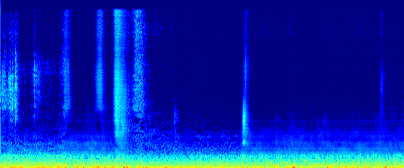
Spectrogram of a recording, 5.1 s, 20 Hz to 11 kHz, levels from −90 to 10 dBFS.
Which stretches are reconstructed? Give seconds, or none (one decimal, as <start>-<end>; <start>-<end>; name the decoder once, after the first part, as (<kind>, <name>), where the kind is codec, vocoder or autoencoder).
0.8-1.6 (vocoder, Vocos); 3.0-5.1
